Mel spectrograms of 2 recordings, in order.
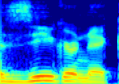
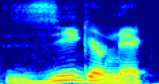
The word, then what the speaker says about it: Zeigarnik: name, but it's called I've heard many different ways when I was researching this, but I'm going to say the Zeigarnik effect. So Zeigarnik effect is basically how you say it.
